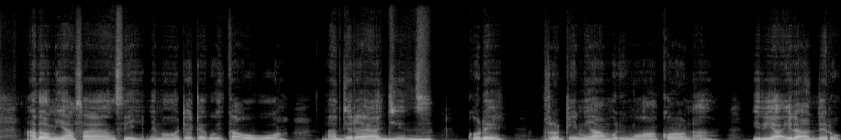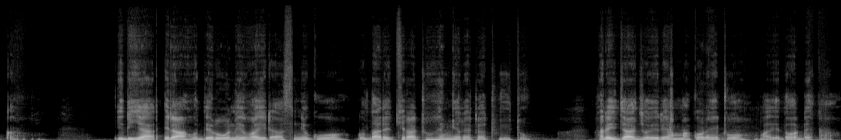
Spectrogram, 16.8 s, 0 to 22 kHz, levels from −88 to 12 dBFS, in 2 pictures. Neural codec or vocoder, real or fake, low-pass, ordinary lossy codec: codec, 44.1 kHz, 3.4 kbps, Pupu-Codec; fake; none; none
